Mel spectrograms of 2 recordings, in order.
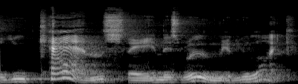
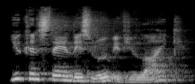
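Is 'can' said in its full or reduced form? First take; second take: full; reduced. First: The word 'can' is full and stressed. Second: The word 'can' is reduced and unstressed.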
